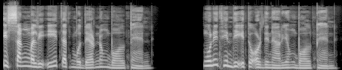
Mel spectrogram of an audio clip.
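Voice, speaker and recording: A woman narrates a dramatic story in a lowish, very lively voice. She sets out each short phrase deliberately. The sound is dry and close. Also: no echo.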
